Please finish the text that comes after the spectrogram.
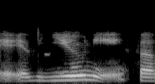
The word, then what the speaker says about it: Youni: So I just want to say it is Youni, so like Yeah.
